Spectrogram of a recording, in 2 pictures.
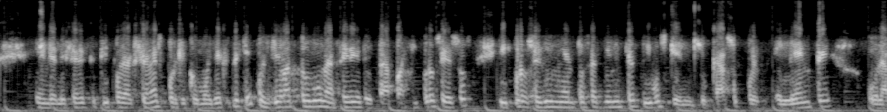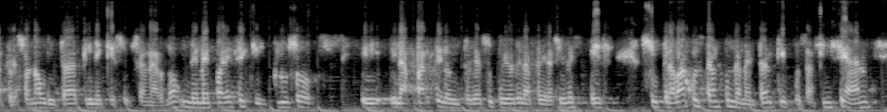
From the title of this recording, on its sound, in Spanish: Entrevista telefónica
